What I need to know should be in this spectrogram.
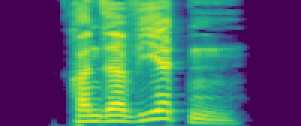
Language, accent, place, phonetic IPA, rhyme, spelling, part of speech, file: German, Germany, Berlin, [kɔnzɛʁˈviːɐ̯tn̩], -iːɐ̯tn̩, konservierten, adjective / verb, De-konservierten.ogg
- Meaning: inflection of konservieren: 1. first/third-person plural preterite 2. first/third-person plural subjunctive II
